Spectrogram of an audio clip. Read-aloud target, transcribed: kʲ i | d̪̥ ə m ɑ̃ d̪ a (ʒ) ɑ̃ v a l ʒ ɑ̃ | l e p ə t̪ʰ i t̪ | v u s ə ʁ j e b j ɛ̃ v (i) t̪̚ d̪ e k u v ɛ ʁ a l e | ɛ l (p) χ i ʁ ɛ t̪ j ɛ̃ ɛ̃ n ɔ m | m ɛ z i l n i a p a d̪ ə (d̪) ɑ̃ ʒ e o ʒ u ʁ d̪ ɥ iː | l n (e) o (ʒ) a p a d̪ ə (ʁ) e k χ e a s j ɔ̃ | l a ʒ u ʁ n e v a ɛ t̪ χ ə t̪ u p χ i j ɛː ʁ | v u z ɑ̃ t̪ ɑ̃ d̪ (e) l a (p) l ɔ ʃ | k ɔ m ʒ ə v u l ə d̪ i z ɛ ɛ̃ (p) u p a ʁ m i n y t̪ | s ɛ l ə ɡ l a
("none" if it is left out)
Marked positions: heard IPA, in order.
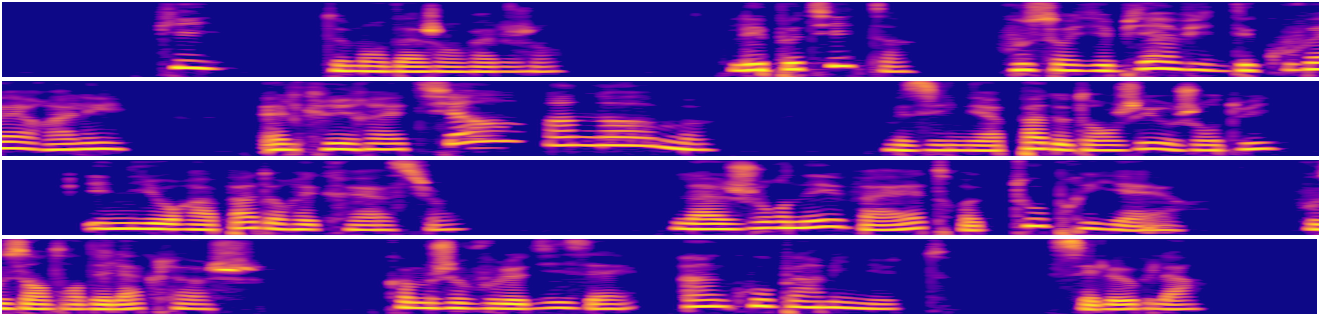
ʒ, i, k, d̪, i, ʁ, ʁ, e, k, k

